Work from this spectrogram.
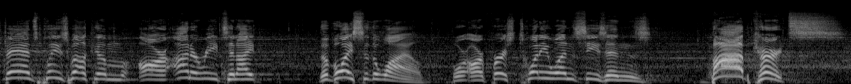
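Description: A man's voice: extremely high pitch, lively intonation, slow pace, bright, forceful tone. A man making a formal, scripted ceremony announcement as an arena announcer, projecting over the public address. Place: large indoor ice hockey arena. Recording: echoing arena PA with clear crowd ambience. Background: arena ambience and noise.

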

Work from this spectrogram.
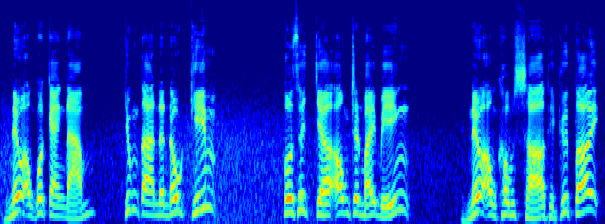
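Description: A man's voice: sits high, expressive, brisk, bright, forceful tone, full character voice. A man voicing a brave, cocky boy adventurer with a bold, direct manner in a children's cartoon storybook. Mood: defiant.

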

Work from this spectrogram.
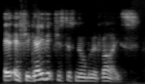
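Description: A man's voice: fairly high pitch, lively intonation, a little fast, warm tone. Dull-sounding man chatting about books. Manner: acts out characters' lines while explaining. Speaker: podcast co-host. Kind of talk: casual book chat, retelling plots.

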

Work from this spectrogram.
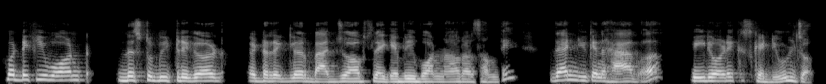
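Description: A software instructor narrating a step-by-step tutorial in an explanatory way, posing questions and then answering them. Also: medium pitch, normal speed, dull audio. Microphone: screen-recording voice-over.

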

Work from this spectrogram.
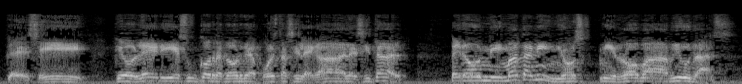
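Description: An actor playing a big, tough, defensive gorilla bodyguard in a video game. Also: male voice, medium pitch, a little slow, creaky, pushed and bright, roomy sound.

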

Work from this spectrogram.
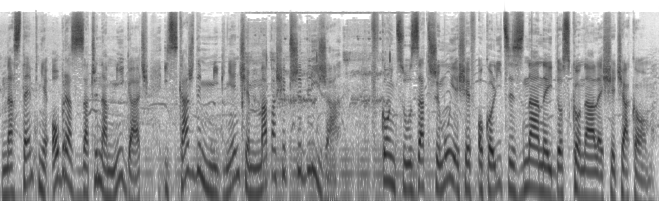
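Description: A man's voice: on the high side, expressive, unhurried, music in the background. A man narrating a scripted radio drama as storyteller.

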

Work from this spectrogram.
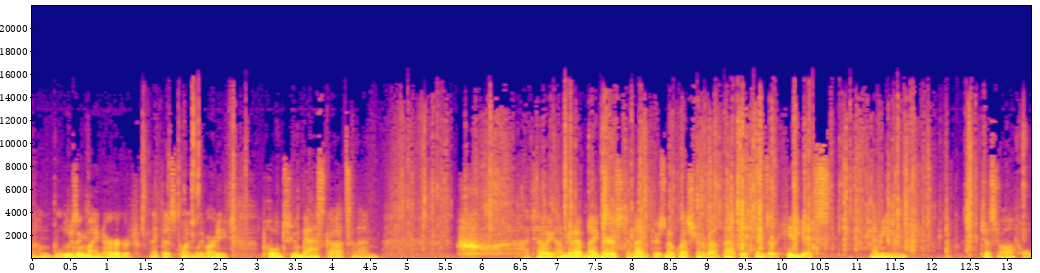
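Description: A man from the United States, slightly hoarse, opening trading cards at his desk at home and narrating each pull with deadpan mock horror. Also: medium pitch, slight background noise. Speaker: card-opening channel host. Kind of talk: mock-scared card-opening commentary. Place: home desk with Halloween decor.

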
